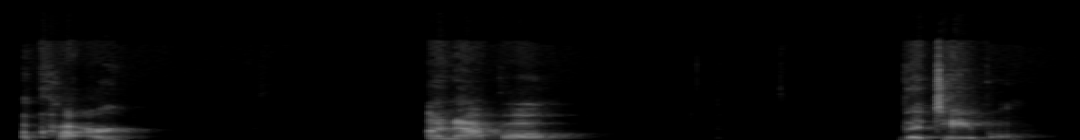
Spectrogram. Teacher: All of those articles, a, an, or the, we connect it to the noun and we make the vowel sound an So a car, an apple, the table. I'm using that schwa sound. I'm making that vowel have less weight, a little quicker, a little more relaxed. And then the noun gets the most weight because it's the more important word here.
